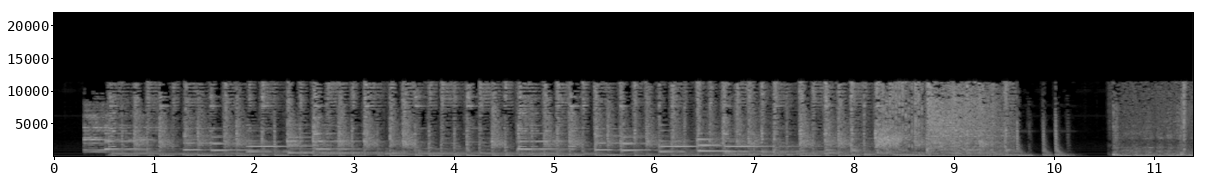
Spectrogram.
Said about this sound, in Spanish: qué bien suena el motor de su carro. Se nota que usted sí sabe cuidarlo, ¿no?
